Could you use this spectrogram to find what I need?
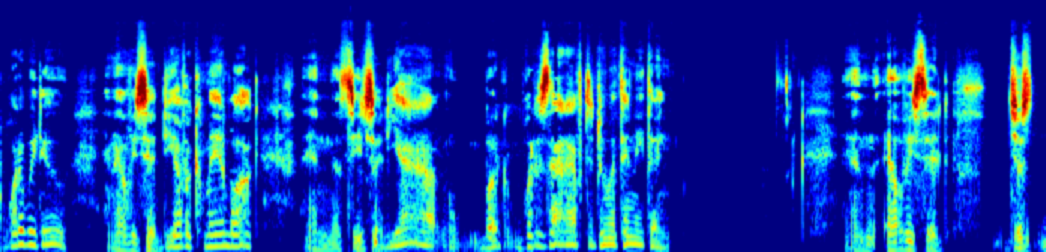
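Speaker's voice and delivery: high, loud and hurried; frantic. Acted. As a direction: rush it in panic. Frantic chase dialogue.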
